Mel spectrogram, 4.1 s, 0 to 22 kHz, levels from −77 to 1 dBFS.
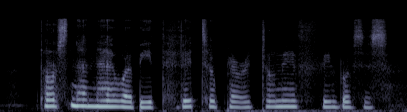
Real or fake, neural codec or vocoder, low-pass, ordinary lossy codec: fake; codec, 16 kHz in and 24 kHz out, 0.4 kbps, LongCat-Audio-Codec, two codebook decoder; 10.8 kHz; none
